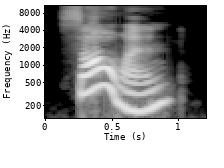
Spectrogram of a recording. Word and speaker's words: Samhain: So the word Samhain, Samhain, is how Americans pronounce it. Now, in the British pronunciation, it's son, like son, S-O, it's almost like S-O-W-N.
